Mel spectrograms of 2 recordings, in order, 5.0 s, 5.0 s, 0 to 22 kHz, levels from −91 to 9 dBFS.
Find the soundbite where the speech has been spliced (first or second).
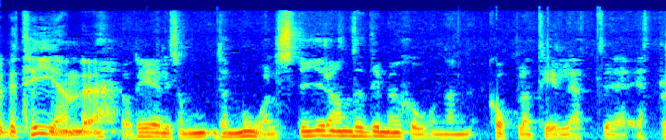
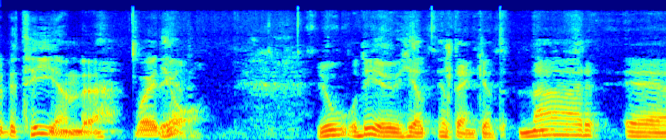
first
